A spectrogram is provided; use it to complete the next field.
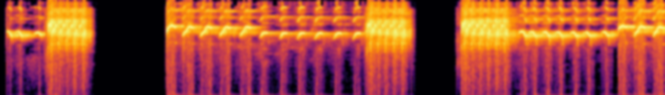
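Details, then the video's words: Cinnamon-bellied flowerpecker singing in a sharp, close-packed style with brief gaps: buzzy rasping bursts alternate with rapid trains of very high, downslurred whistled notes. "MASTERAN SUARA BURUNG SIRI SIRI NEMBAK TAJAM"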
